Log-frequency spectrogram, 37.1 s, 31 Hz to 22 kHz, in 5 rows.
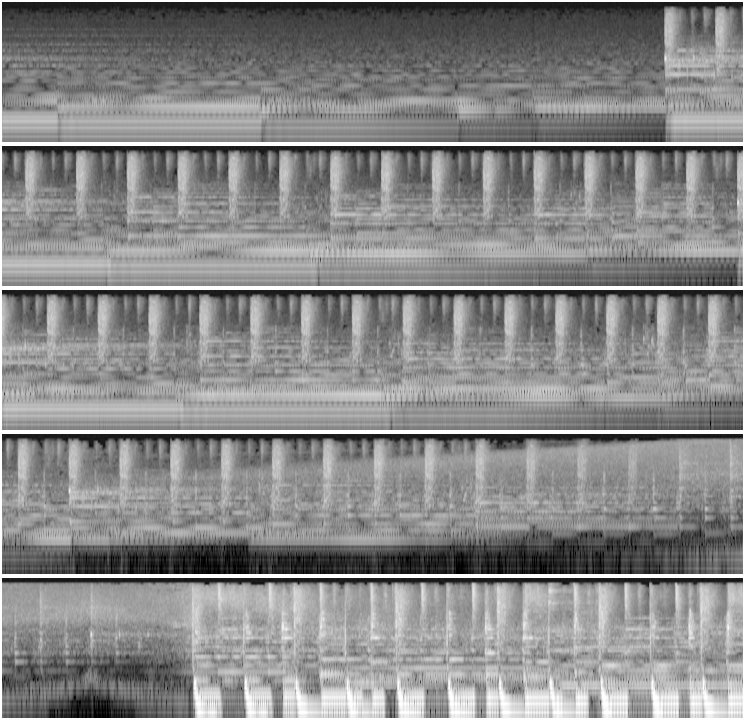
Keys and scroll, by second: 10.5 ctrl+z, 16.7 space, 20.9 space, 27.1 space.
